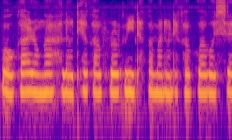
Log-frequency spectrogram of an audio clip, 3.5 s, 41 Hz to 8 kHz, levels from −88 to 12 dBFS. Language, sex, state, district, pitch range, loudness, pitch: Assamese, female, Assam, Sonitpur, 240-255 Hz, -15 LUFS, 245 Hz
